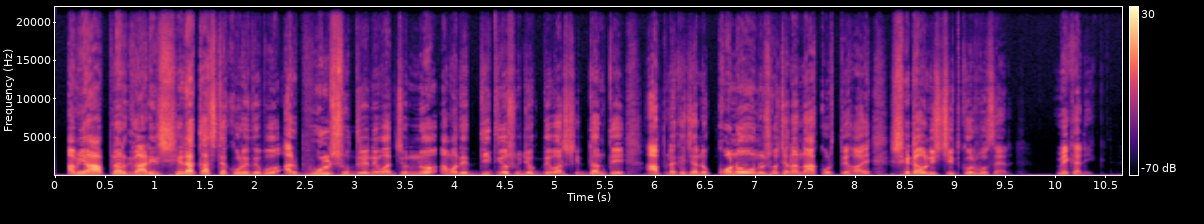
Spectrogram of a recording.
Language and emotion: Bengali, happy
